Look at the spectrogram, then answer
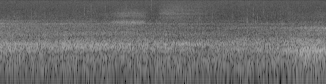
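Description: A train passes with a loud, continuous rumbling roar and a faint high squeal, sustained and close throughout, heard near water during a boat fishing competition.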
